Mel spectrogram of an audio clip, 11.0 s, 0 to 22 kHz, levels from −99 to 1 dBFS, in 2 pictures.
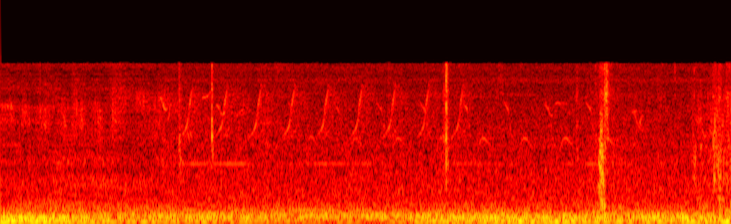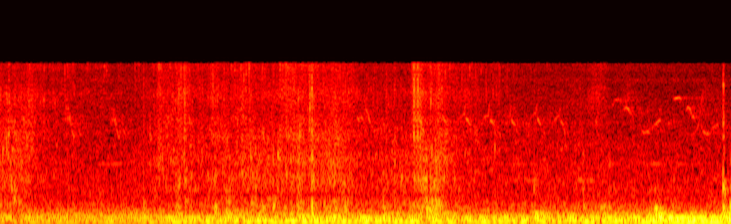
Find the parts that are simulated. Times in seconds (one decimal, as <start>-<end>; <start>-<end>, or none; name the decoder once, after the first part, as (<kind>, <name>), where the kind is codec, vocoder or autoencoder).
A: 0.0-1.2 (codec, SNAC)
